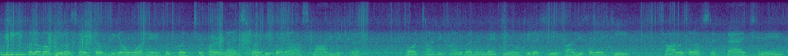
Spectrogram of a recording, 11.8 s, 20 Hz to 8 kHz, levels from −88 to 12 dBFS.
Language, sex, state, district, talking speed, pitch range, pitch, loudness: Hindi, female, Bihar, Lakhisarai, 200 wpm, 195-210 Hz, 200 Hz, -15 LUFS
